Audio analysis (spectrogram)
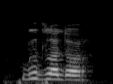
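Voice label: "быдладор", Komi-Zyrian, female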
